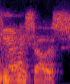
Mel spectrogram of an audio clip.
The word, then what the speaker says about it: Manizales: Please forgive me if I mispronounce your hometown, Manizales. Yes, Manizales.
